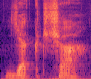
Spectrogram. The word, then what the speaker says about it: yaksha: Đó, thì chúng ta đọc chữ này là yaksha, chữ K rất là yếu nên là yaksha yaksha Yakshagraha.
